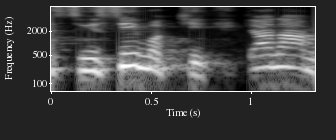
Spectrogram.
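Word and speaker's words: tsetse: इसका वाहक करती है एक मक्खी जिसका नाम है सीसी मक्खी। क्या नाम है? सीसी मक्खी है भाई साहब। यहां पर टी साइलेंट है। टी क्या है? साइलेंट है यहां पर।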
